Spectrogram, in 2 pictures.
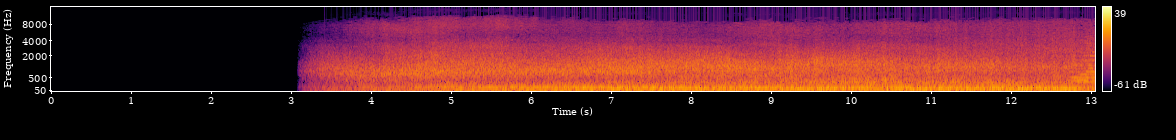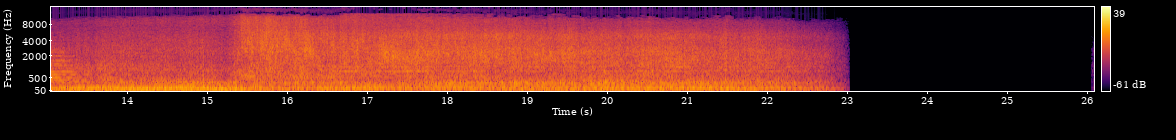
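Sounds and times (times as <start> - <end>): diesel locomotive engines rumbling: 3.1 - 23.0
locomotive passing close by: 3.1 - 23.0
train horn toot: 12.7 - 13.6, 16.5 - 18.6, 20.4 - 21.4.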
